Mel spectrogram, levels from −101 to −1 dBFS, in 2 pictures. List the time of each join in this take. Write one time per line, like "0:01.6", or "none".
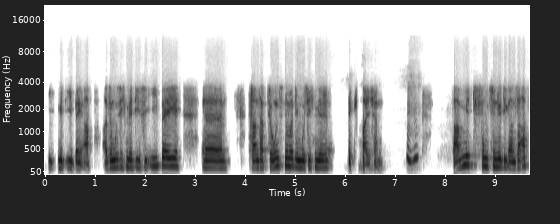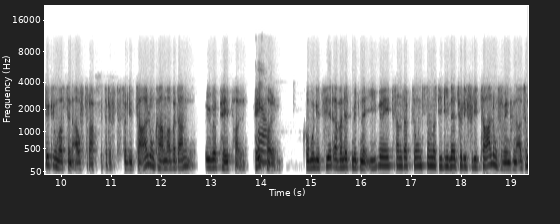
0:13.8
0:17.5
